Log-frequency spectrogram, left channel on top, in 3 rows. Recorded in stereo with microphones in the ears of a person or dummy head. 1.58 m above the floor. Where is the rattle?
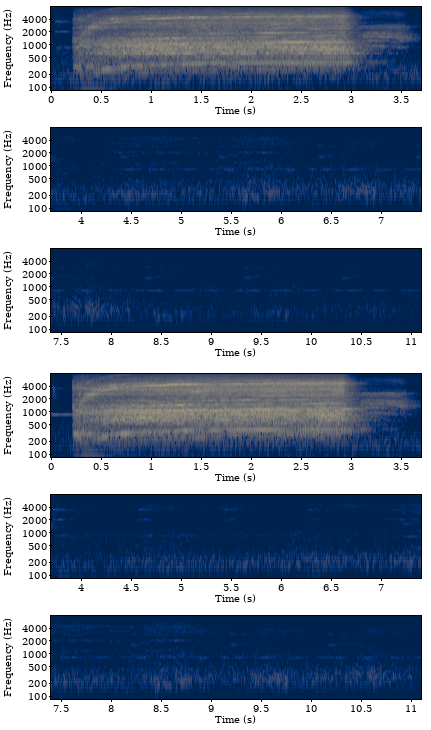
I don't hear a rattle.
